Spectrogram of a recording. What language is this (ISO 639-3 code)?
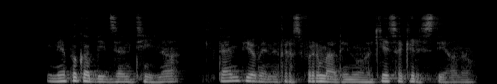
ita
